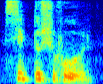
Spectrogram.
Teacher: If I say it faster, maybe I will say sit tu shuhur, and the helping vowel I put there is u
